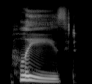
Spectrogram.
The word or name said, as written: pleased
